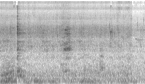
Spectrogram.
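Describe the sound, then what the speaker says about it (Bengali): Chopped onions fry in hot oil and are stirred in a pan, a steady soft sizzle with occasional scraping clicks of the spoon, fairly quiet and with no talk. "পেঁয়াজ কুচিটা দিয়ে দিব তেলের ভিতরে দিয়ে দিলাম এখন একটু নাড়াচাড়া করে বাদামি কালার করে ভেজে নিব"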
